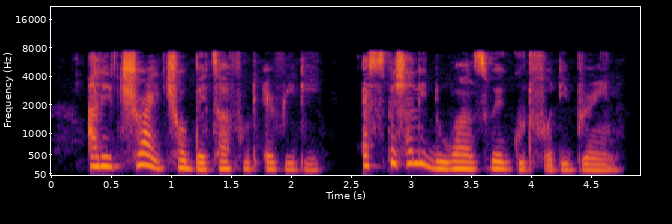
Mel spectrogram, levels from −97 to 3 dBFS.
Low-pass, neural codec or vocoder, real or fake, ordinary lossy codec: 7.2 kHz; none; real; none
